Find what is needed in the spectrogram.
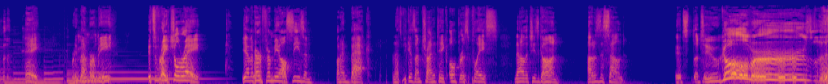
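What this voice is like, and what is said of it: Rachael Ray impression. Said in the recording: “I need to do an impression”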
